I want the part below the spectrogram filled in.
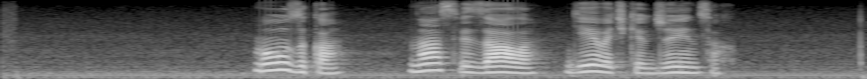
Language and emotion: Russian, sad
